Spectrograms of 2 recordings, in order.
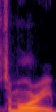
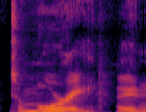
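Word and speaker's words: Tamari: Tamori. So you the the last A is pronounced as an O then. Tamori.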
